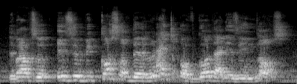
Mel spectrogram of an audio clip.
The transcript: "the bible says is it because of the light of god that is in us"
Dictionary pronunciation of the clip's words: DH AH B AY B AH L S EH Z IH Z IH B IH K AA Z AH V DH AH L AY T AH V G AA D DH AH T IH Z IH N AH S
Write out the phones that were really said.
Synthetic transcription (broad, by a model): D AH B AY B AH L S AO IH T IH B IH K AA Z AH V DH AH L AY T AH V G AA D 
